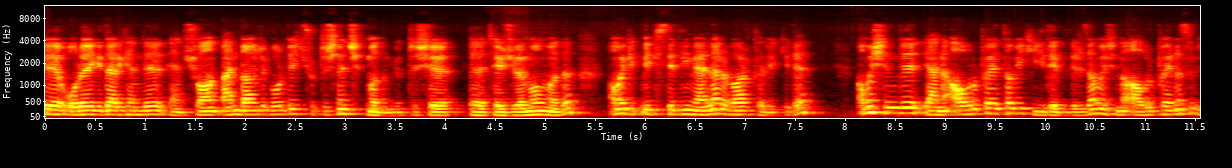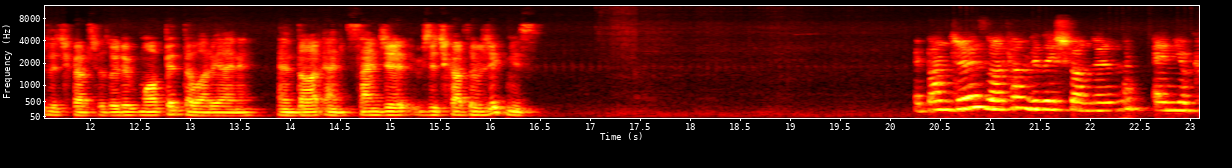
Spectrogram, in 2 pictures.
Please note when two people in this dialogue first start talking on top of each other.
none

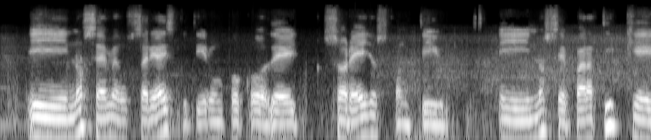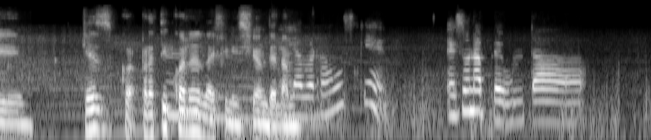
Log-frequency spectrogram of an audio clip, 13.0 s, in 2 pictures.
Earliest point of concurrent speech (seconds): 8.2 s

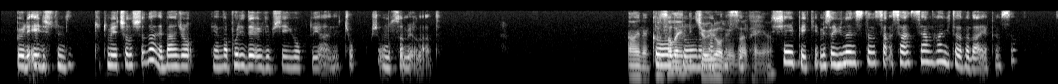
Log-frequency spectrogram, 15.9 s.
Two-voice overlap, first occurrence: 9.8 s

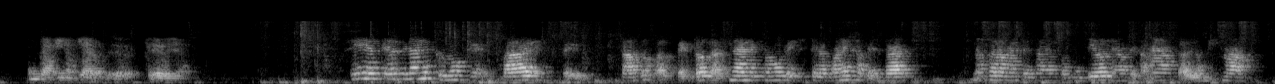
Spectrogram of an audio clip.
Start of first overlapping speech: none

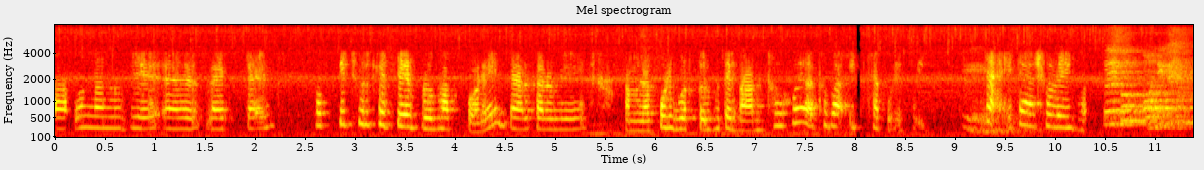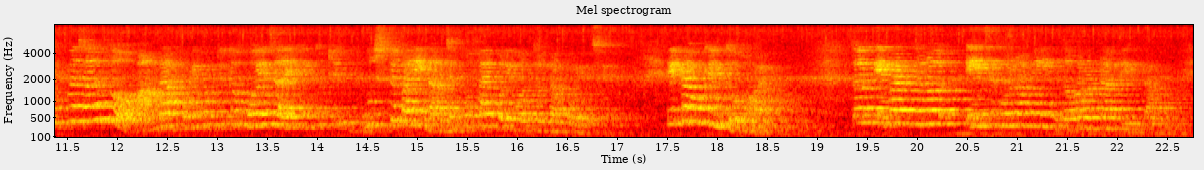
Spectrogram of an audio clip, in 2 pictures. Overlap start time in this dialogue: none

